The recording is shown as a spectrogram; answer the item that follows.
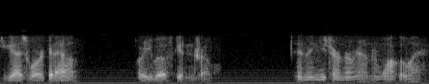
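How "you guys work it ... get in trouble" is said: soft, much quieter voice. Demonstrating what to say to two people who must sort it out, in a soft voice. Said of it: "say with a soft voice".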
